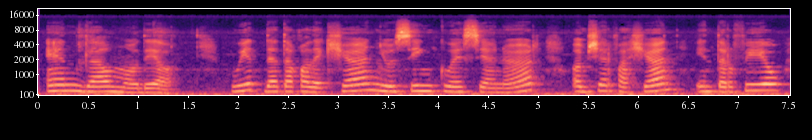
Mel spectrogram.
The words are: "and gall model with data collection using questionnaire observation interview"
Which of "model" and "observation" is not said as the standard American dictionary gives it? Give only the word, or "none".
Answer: observation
